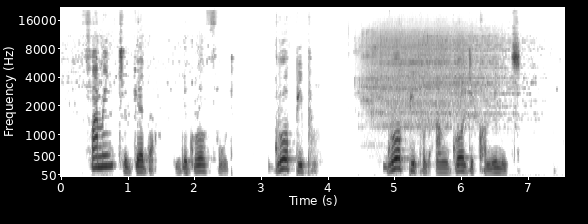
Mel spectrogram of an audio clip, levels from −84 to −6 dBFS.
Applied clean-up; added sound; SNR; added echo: classical method spectral subtraction.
